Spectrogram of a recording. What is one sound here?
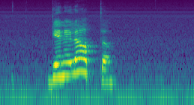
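A young woman speaks briefly and with animation into a close microphone.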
